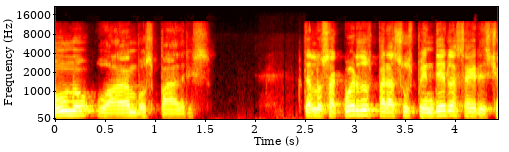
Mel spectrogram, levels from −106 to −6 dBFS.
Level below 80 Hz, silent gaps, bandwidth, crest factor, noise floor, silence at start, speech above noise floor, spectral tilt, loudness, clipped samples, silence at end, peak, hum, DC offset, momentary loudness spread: -66 dBFS; none; 12.5 kHz; 14 dB; -62 dBFS; 0 s; 44 dB; -4.5 dB/octave; -17 LUFS; under 0.1%; 0 s; -4 dBFS; none; under 0.1%; 9 LU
